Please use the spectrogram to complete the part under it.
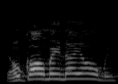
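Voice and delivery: preacher's bitter, mad Naomi, starting very loud; bitter outburst. Acted. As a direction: play Naomi lashing out, then easing down. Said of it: "I'm bitter, I'm mad".

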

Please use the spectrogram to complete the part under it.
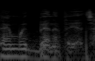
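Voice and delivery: preacher whispers to his congregation about God's blessings; whispered. Real, not acted. Hushed whisper. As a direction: drop to a breathy whisper.

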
